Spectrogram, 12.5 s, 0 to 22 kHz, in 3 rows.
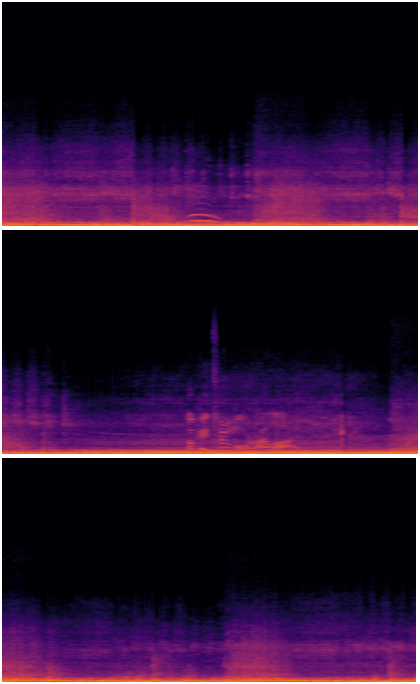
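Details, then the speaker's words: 2005 Mazda RX-8 1.3L rotary with catalytic converters stolen, just started: very loud raw exhaust rising and falling with each throttle blip; loud exhaust from missing converters. "I'm not sure if you can hear me because I'm going deaf, but this thing is loud."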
